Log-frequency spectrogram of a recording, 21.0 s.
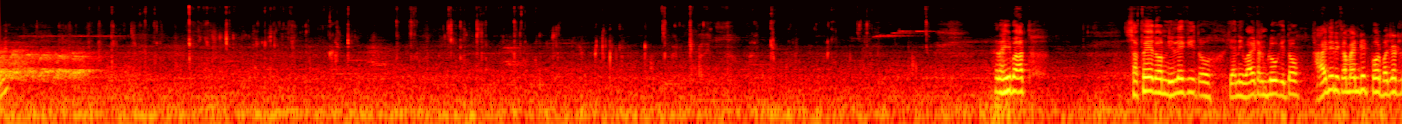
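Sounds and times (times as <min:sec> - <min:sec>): person chewing food: 0:00.3 - 0:14.2.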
